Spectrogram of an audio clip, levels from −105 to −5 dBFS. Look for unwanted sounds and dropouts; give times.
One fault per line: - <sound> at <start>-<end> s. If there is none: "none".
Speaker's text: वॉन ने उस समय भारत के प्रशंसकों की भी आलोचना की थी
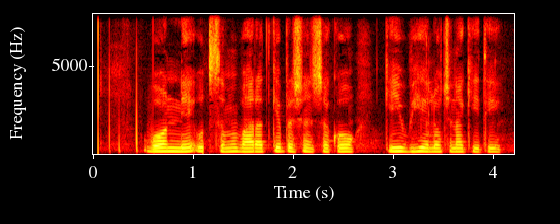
- dropout at 1.1-1.2 s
